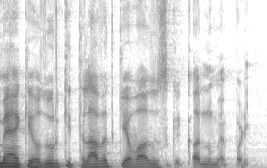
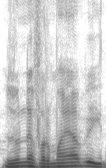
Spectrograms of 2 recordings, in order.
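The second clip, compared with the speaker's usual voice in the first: ordinary talk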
